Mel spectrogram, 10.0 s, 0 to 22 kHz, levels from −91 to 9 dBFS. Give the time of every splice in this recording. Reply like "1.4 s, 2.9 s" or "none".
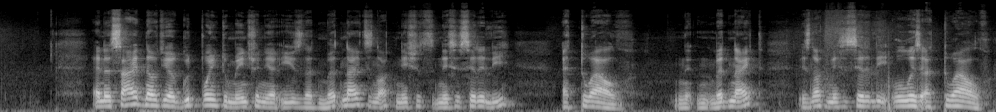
none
